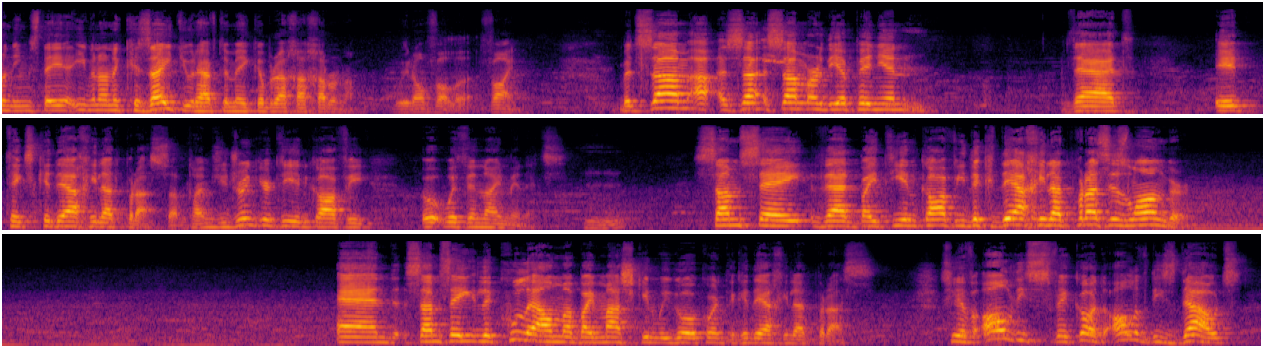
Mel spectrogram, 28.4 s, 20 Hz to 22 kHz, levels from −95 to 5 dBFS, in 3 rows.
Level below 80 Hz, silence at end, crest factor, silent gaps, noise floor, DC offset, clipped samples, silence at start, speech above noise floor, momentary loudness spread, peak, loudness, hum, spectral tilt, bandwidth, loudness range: -58 dBFS; 0.2 s; 20 dB; none; -54 dBFS; under 0.1%; under 0.1%; 0 s; 36 dB; 16 LU; 0 dBFS; -18 LUFS; none; -4 dB/octave; 16 kHz; 8 LU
